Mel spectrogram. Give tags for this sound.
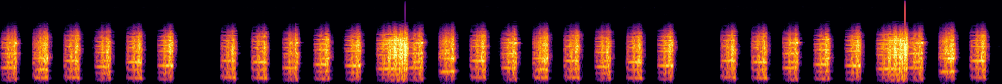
synth melody loop silly

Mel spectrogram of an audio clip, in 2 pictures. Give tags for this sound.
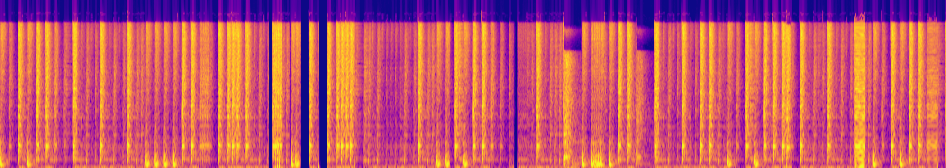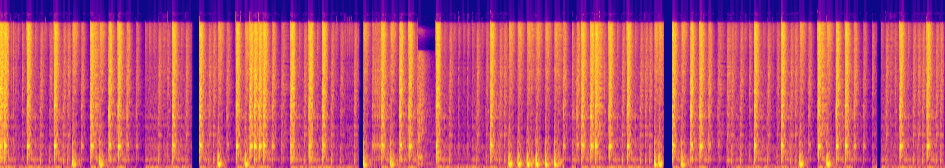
drum breakbeat drumbeat beat loop drum-loop jungle drumloops loops drumloop breakbeats bass snare beats quantized drums

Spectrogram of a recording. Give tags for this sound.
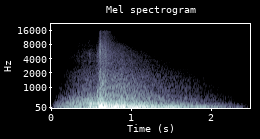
large strike film movie drum trailer

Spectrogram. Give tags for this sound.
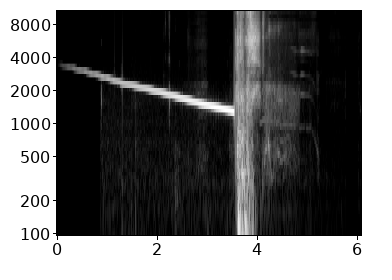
dirty exploding fall falling mouthnoises splash

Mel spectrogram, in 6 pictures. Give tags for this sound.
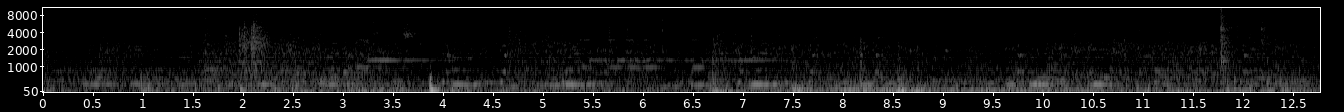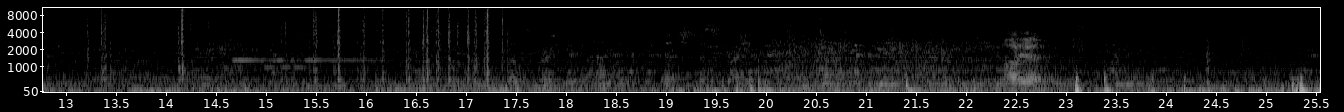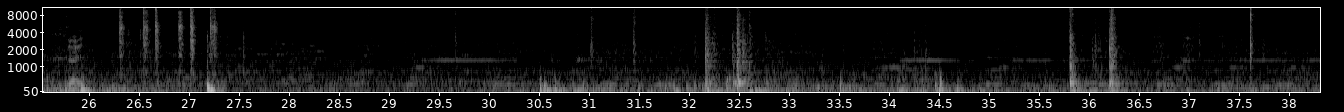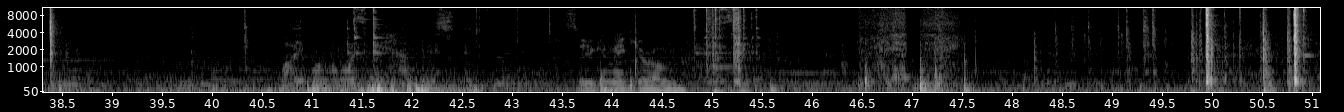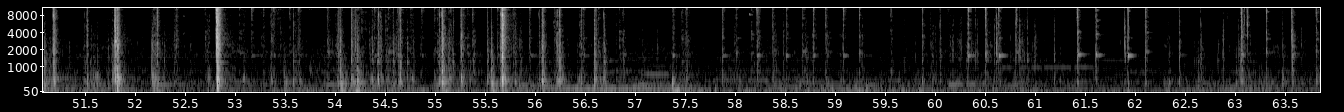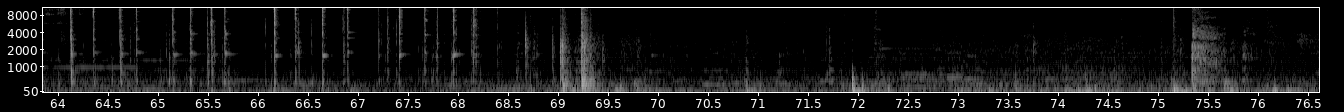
game sound video

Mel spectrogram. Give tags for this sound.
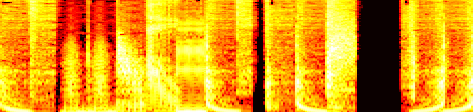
parts remix

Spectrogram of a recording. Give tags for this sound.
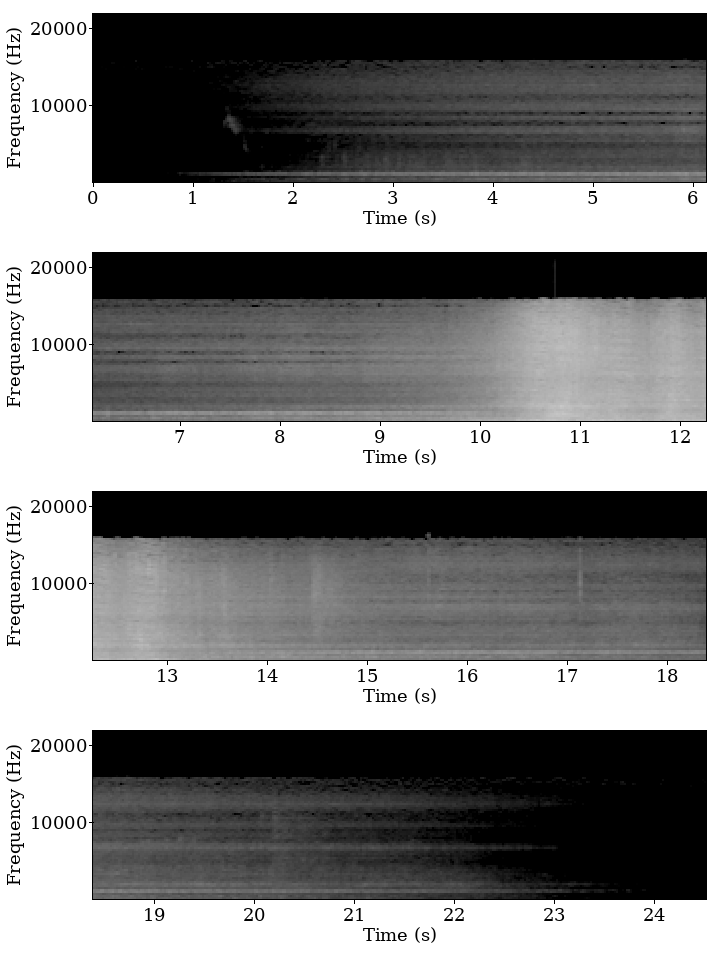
around express railroad ride train

